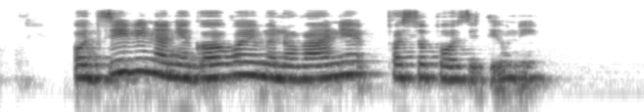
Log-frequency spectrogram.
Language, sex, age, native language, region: Slovenian, female, 18-29, Slovenian, Central Slovenia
